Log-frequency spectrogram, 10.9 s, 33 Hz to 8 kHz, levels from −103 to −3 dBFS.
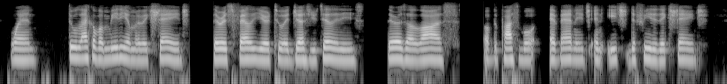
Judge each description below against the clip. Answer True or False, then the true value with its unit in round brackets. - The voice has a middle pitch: True (165 Hz)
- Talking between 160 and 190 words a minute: False (150 wpm)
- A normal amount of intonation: False (1.2 semitones)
